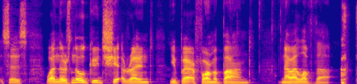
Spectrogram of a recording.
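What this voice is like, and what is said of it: Scottish accent. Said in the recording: “It's good to hear it in your accent. It's amazing, man. You're Scottish”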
